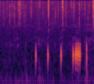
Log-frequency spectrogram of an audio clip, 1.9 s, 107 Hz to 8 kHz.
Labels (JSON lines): {"label": "biophony, knock croak", "recorder": "SoundTrap 300"}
